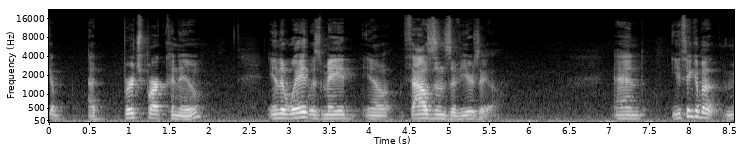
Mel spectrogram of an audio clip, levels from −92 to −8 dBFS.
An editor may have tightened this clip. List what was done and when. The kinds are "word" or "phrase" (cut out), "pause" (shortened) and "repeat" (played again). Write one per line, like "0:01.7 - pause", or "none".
0:03.2 - phrase

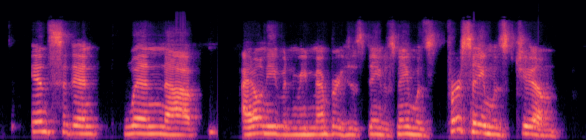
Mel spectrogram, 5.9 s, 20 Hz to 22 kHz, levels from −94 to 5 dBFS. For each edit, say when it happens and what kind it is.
none

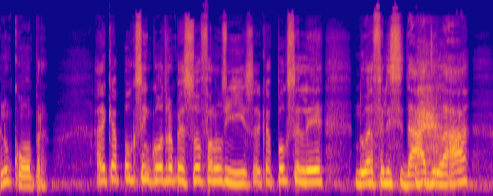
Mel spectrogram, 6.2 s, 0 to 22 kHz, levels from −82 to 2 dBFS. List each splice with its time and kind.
0:02.8 - word
0:04.6 - word

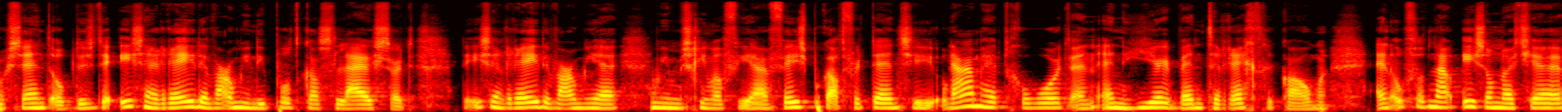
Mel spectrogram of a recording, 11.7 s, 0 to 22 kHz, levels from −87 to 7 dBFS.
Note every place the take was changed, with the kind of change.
0:04.9 - phrase
0:07.1 - phrase

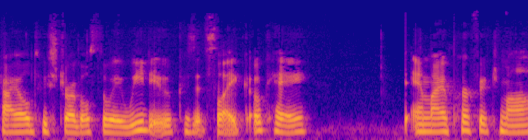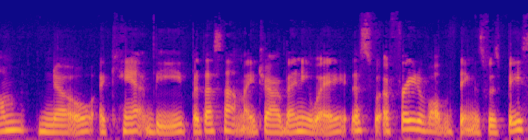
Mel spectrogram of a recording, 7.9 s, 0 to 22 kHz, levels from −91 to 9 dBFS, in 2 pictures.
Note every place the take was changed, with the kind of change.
none

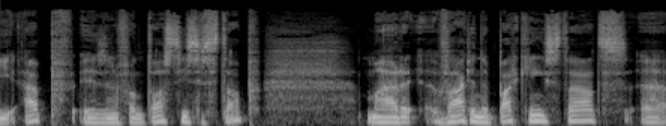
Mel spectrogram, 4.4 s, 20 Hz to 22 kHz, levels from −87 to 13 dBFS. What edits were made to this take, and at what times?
0:01.3 - word
0:03.1 - word

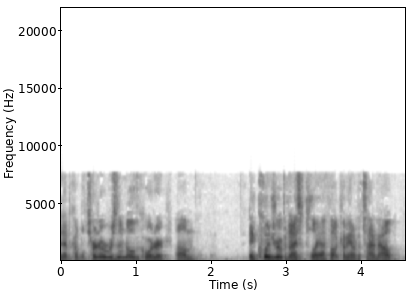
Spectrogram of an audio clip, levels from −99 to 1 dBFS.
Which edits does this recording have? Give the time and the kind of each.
0:01.5 - pause

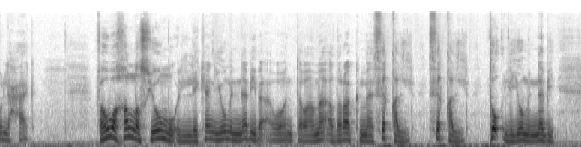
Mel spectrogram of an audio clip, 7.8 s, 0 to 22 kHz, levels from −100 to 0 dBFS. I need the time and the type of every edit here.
0:05.7 - repeat

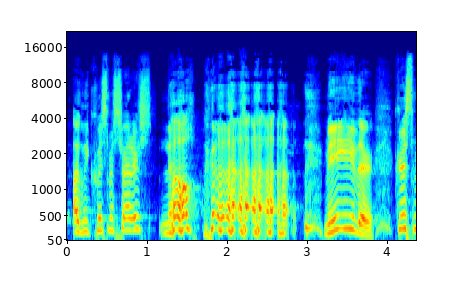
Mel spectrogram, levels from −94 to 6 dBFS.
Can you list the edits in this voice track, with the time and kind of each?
0:01.1 - pause

